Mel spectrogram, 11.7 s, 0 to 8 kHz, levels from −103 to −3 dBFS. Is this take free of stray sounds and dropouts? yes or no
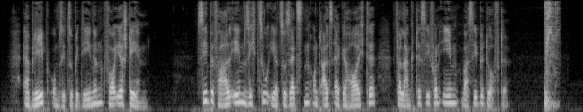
no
